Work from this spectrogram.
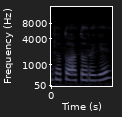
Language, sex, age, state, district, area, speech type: Santali, female, 30-45, West Bengal, Purulia, rural, spontaneous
